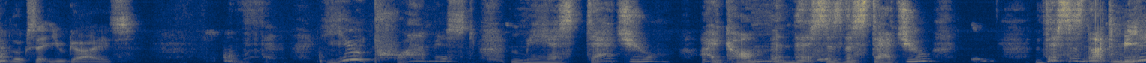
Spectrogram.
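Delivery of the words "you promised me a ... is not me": high, drawn-out wail of an offended ghost; indignant ghostly elf. Acted. Ghost to party who promised a statue, indignant high wail. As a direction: accuse them in a high, rising ghost voice.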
